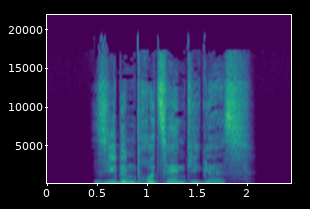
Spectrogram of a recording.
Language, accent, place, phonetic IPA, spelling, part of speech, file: German, Germany, Berlin, [ˈziːbn̩pʁoˌt͡sɛntɪɡəs], siebenprozentiges, adjective, De-siebenprozentiges.ogg
- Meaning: strong/mixed nominative/accusative neuter singular of siebenprozentig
